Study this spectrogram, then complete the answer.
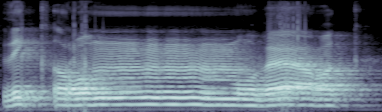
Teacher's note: റായിൻ്റെ തൻവീനിന് ശേഷമുള്ള മീമിൽ പൂർണ്ണമായും ലയിപ്പിച്ച് മണിക്കണം. ഇദ്ഗാം ബിഗുന്ന കാമിൽ.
